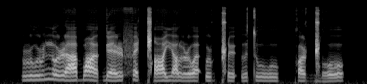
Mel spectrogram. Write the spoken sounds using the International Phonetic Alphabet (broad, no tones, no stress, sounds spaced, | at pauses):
ɭ u ɭ n o ɭ a b ɑ ɐ̯ ɠ ɛ ɭ f ɛ ǁ ɑ j ɛ lˠ ɭ o ɐ̯ ʔ u ɭ ǁ ʏ ʔ ɯ t u w u kː ɒ ɭ ɡ͡ǁ o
